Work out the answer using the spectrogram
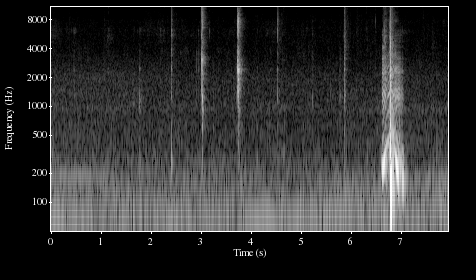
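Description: Close-up mouth sounds of someone eating a pizza pocket: chewing with several sharp clicks scattered through it. About seven seconds in comes a short, loud hummed "mmm".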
